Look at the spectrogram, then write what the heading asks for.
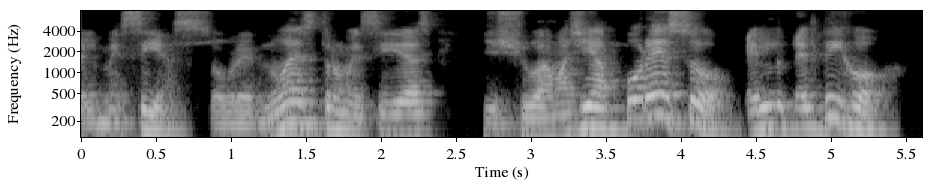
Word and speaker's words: Yeshua: En hebreo se lee Yeshua.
